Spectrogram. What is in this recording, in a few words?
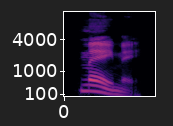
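"mei4mei5", Mandarin Chinese; Cours de Chinois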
